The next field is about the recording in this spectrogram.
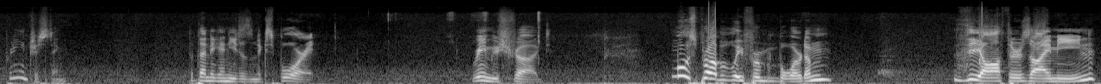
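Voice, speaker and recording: A man's voice: a little high, sing-song, unhurried, pauses often, poor audio. A man reading a fan fiction aloud on a stream and mocking it with sarcastic, exasperated commentary. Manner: sarcastic, exasperated, shifts into mock voices. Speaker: fanfic reader and riffer. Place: home streaming setup.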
